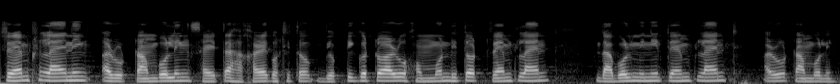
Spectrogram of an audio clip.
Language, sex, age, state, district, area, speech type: Assamese, male, 18-30, Assam, Tinsukia, urban, read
